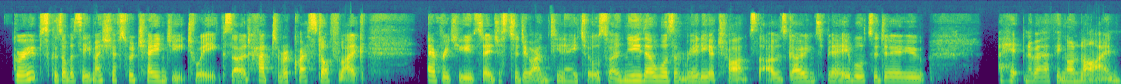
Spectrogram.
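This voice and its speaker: This woman talks at a medium pitch with vocal fry. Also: ordinary pitch variation, fairly quick pace. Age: 20s. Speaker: children's nurse and new mother. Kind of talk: casual interview, birth story.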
